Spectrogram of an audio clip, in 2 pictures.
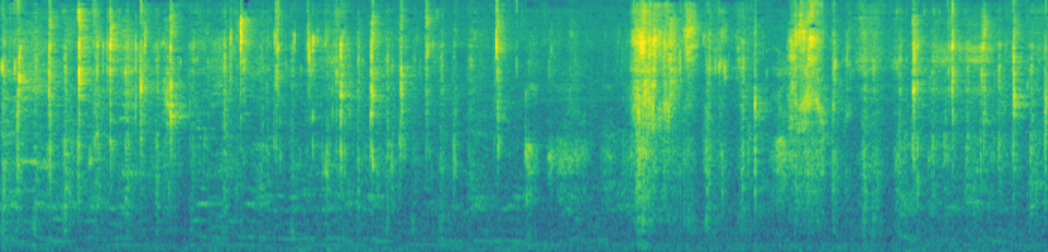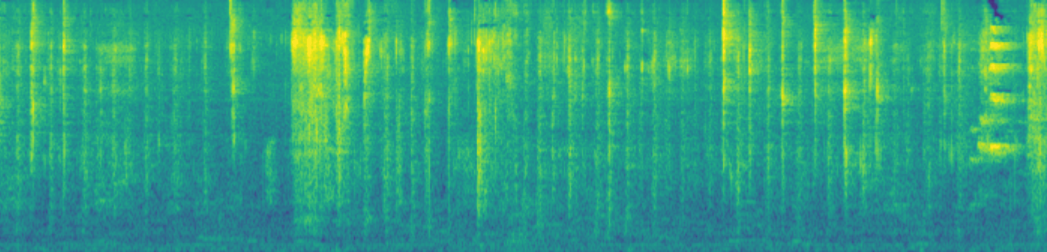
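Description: Close-miked chewing and biting of thick, rubbery kelp: a continuous run of small wet crunches and clicks, with a few louder bites.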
